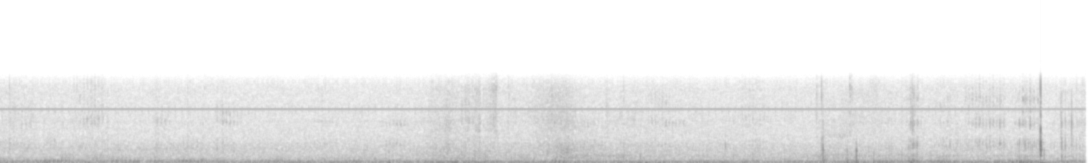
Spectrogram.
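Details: Pet cat with freshly painted red toenails, purring while its owner baby-talks to it indoors; a soft, steady, low rumbling purr runs throughout under a faint constant hum, with a few light clicks near the end.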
